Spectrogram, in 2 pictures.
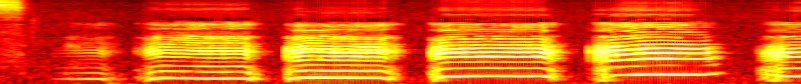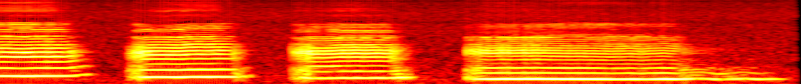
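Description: A woman humming with a creak behind the hum, in short separate notes up and down a minor pentatonic scale, the last note held longer. This is a cord-closure exercise: the creak brings the vocal cords tightly together.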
